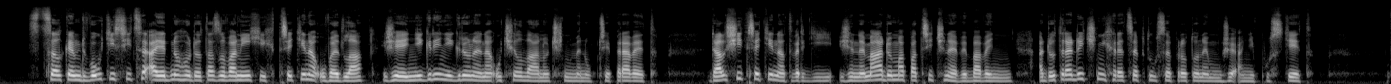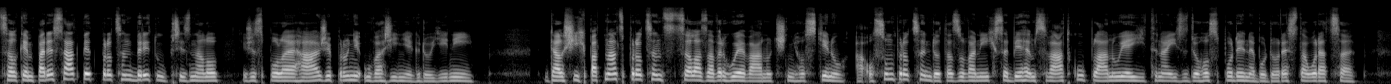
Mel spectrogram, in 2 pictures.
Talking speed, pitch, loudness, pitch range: 140 wpm, 185 Hz, -20 LUFS, 170-210 Hz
